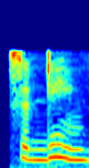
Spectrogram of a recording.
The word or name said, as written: subdean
